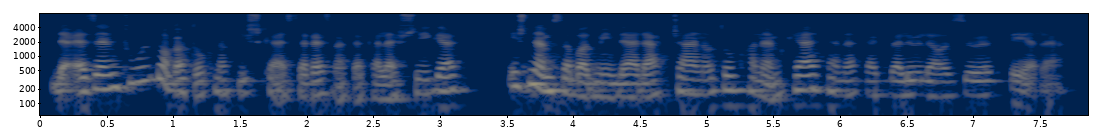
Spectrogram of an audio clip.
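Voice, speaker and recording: A woman's voice: low voice, animated, a little mellow. A woman voicing a male squirrel schoolteacher who lectures his young pupils in an instructive tone. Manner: instructive, addressing children. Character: strict but kind male squirrel schoolteacher.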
